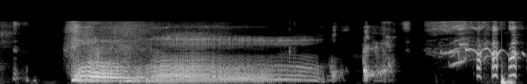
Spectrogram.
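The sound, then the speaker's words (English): A loud, drawn-out theatrical groan with wavering pitch, performed as part of a chant, sinks lower, then breaks into several harsh, rasping coughs and sputters in quick succession. “That's actually part of it. The barbaric cough falls over on stage.”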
